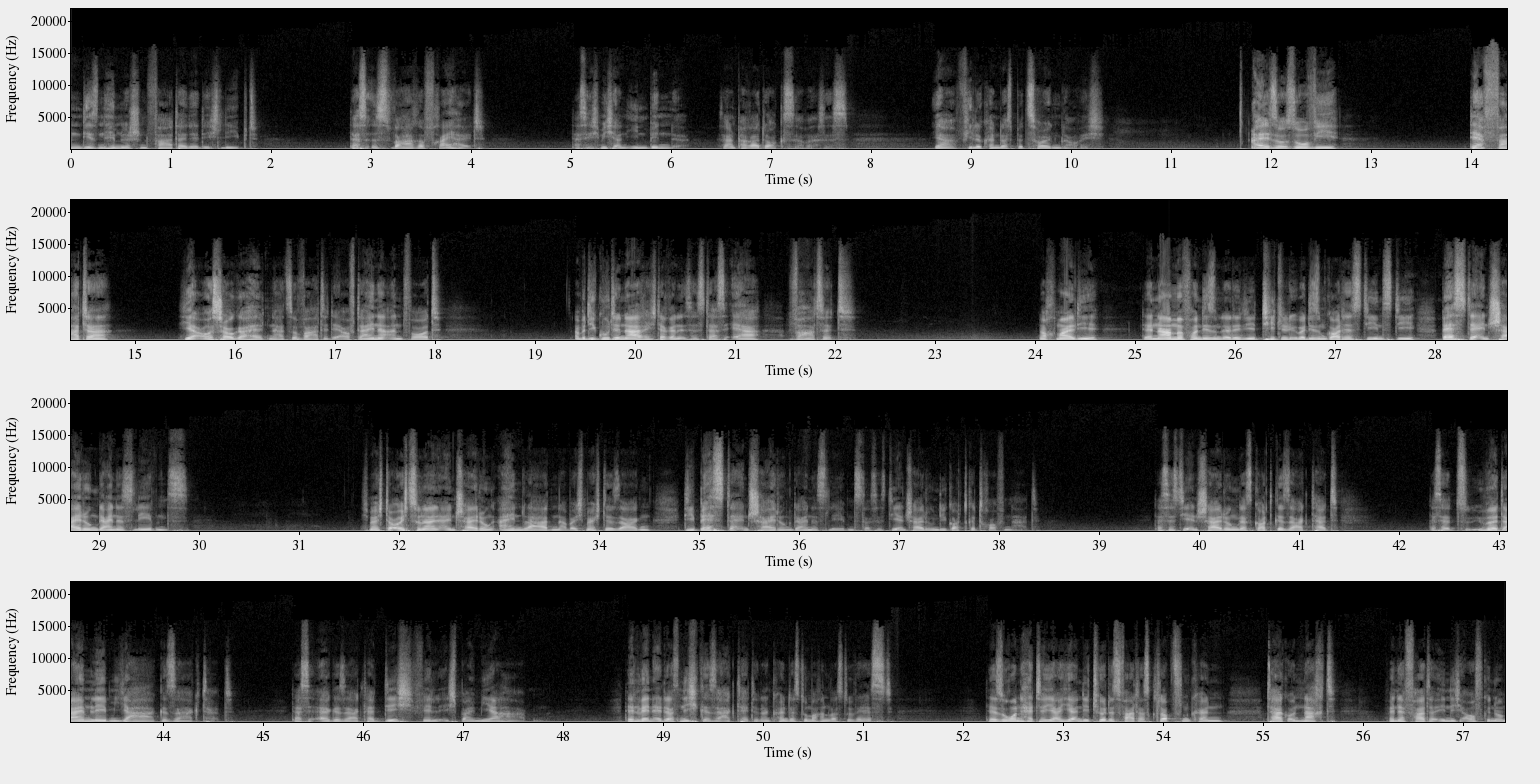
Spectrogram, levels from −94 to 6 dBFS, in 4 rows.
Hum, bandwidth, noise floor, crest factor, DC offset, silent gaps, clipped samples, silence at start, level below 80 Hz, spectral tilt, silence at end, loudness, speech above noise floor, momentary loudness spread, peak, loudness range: none; 16 kHz; -66 dBFS; 24 dB; 1%; none; under 0.1%; 0 s; -36 dBFS; -4.5 dB/octave; 0 s; -23 LUFS; 44 dB; 15 LU; 0 dBFS; 11 LU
